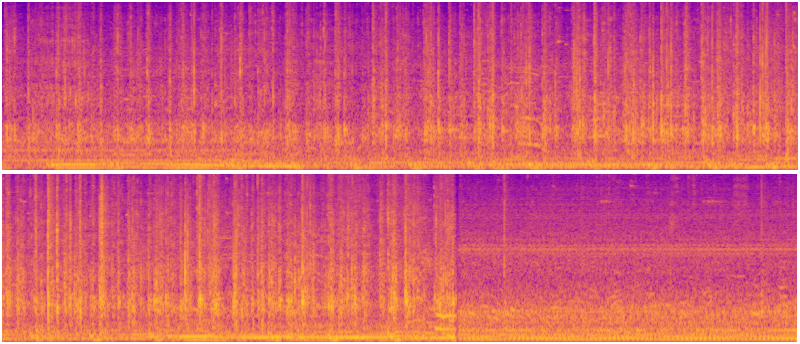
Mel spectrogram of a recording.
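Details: Clydesdale horses in Baldwinsville after a parade, being readied to go home: a busy, irregular clatter of hooves on hard ground, under steady low rumble, voices and faint music, thinning after about twelve seconds.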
